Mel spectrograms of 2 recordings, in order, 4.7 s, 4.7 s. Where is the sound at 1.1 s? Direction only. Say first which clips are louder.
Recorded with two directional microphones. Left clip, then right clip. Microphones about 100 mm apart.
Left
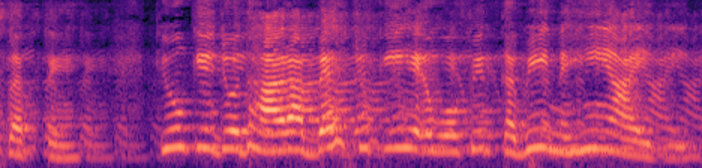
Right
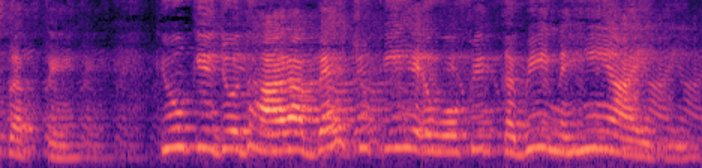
Left 5 dB; 20° left (ahead or behind).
